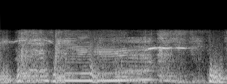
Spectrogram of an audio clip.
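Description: A man beatboxing into a handheld microphone, with quick percussive mouth clicks and snares. A held low bass hum runs through the middle, and a short high whistle-like tone comes near the end.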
